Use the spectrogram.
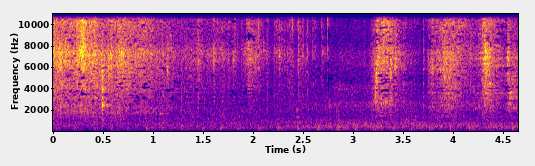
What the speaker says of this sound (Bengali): আমি তেলের মধ্যে একটু জিরা ফোড়ন দিয়ে দিলাম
